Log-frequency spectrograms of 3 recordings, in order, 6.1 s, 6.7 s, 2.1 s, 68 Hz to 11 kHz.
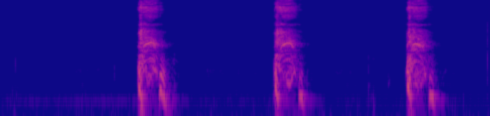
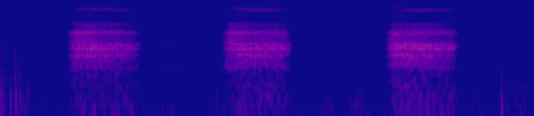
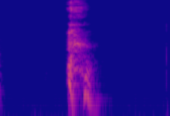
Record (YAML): three_cough_length: 6.1 s
three_cough_amplitude: 1399
three_cough_signal_mean_std_ratio: 0.34
exhalation_length: 6.7 s
exhalation_amplitude: 235
exhalation_signal_mean_std_ratio: 0.6
cough_length: 2.1 s
cough_amplitude: 2257
cough_signal_mean_std_ratio: 0.28
survey_phase: beta (2021-08-13 to 2022-03-07)
age: 45-64
gender: Male
wearing_mask: 'No'
symptom_cough_any: true
symptom_runny_or_blocked_nose: true
symptom_abdominal_pain: true
symptom_fatigue: true
symptom_headache: true
symptom_onset: 6 days
smoker_status: Ex-smoker
respiratory_condition_asthma: false
respiratory_condition_other: false
recruitment_source: Test and Trace
submission_delay: 1 day
covid_test_result: Positive
covid_test_method: RT-qPCR
covid_ct_value: 14.5
covid_ct_gene: ORF1ab gene
covid_ct_mean: 15.0
covid_viral_load: 12000000 copies/ml
covid_viral_load_category: High viral load (>1M copies/ml)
